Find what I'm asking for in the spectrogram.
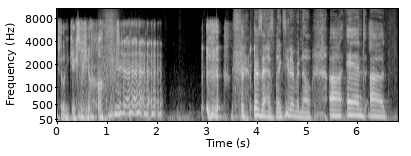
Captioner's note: laugh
